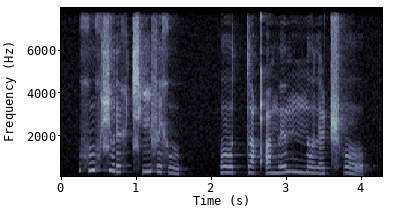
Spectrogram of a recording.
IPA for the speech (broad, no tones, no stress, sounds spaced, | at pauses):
x u x ɕ u ɾ ø x t͡ɕʰ i f e x u | o tː o qʼ u m ø m nː o l ø ʈ͡ʂʰ o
